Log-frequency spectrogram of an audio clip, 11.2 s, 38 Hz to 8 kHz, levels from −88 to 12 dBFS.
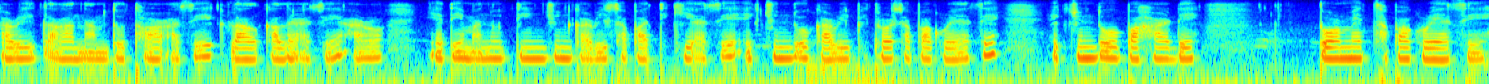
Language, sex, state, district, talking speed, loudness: Nagamese, female, Nagaland, Kohima, 170 wpm, -19 LUFS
